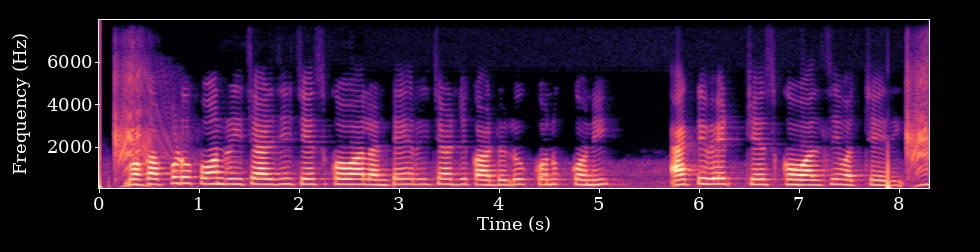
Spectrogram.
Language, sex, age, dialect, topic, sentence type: Telugu, female, 25-30, Central/Coastal, banking, statement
